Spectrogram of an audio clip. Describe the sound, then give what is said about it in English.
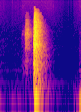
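A window is shut: a brief scraping movement, then a single solid thud that dies away quickly into quiet, with a faint knock at the very end. “Let me shut the window here.”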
